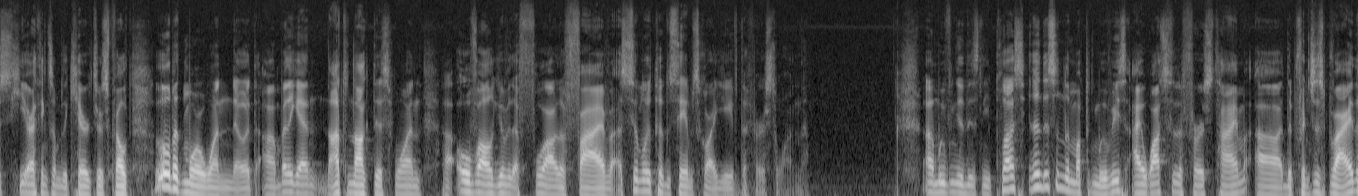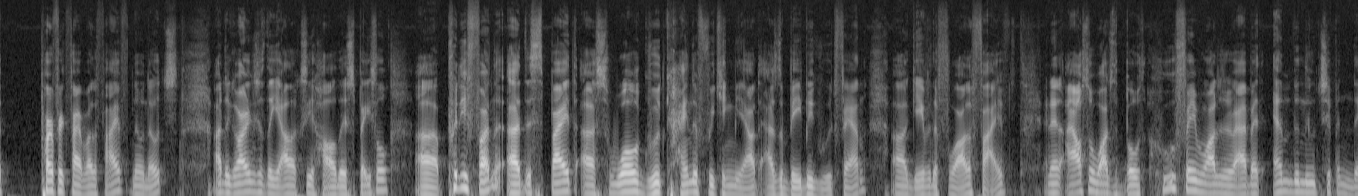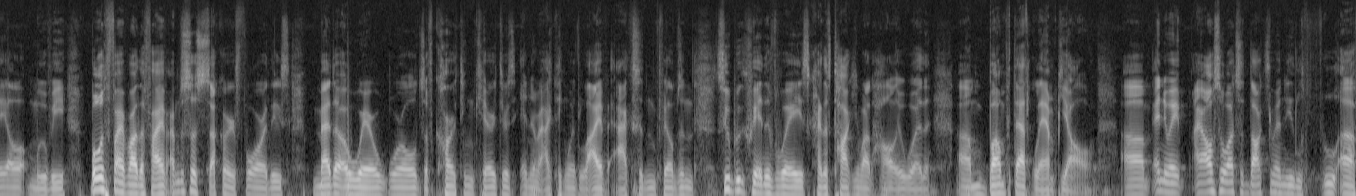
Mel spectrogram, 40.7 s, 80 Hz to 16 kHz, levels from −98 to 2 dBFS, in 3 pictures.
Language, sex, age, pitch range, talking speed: English, male, 30-49, 100-130 Hz, 235 wpm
